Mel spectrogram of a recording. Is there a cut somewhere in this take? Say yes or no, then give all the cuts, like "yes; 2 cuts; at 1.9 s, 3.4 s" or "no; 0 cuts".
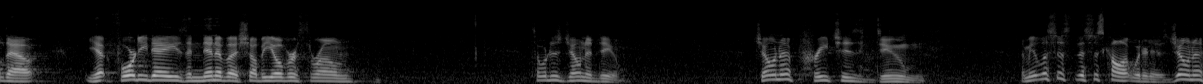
no; 0 cuts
